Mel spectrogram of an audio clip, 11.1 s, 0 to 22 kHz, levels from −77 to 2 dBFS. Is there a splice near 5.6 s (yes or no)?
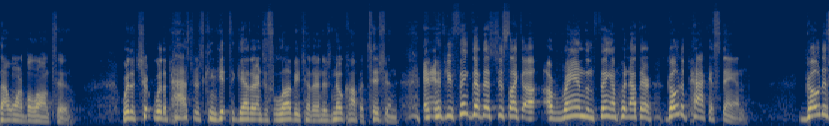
yes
